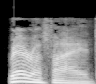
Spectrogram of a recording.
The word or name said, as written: rarefied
